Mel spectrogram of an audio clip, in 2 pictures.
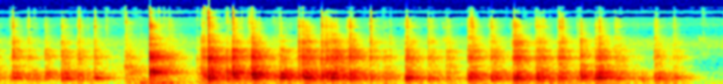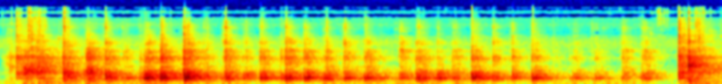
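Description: Close-up chewing of dry white chalk: rapid, crisp crunching in the mouth, breaking off briefly about seven seconds in and again just before a fresh bite near the end.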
